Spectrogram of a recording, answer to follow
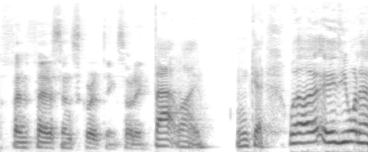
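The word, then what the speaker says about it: fatline: just realized I mispronounced it's not Flatline it's just fat line right oh fat line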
